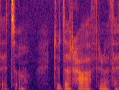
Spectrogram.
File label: "rhaff", Welsh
